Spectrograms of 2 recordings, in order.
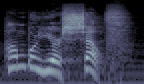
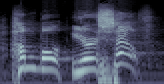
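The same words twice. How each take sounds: First: Slow, gentle, pleading. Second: Loud, slow, each word pressed down; emphatic command. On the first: Preacher repeats the command softly. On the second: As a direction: order the church to humble itself. Preacher commands the congregation. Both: Acted.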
